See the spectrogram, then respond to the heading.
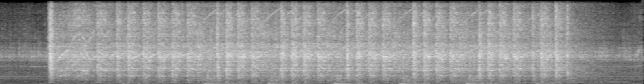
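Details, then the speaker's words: Nissan GT-R at its first start after a blown head gasket and full engine teardown and rebuild, with fresh oil: the starter cranks with steady, even compression pulses for about five seconds, but it never fires. "Junior's troubleshooting right now figuring out why it's not starting for the first shot"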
